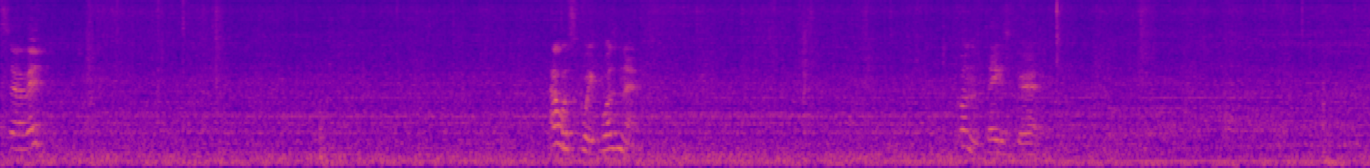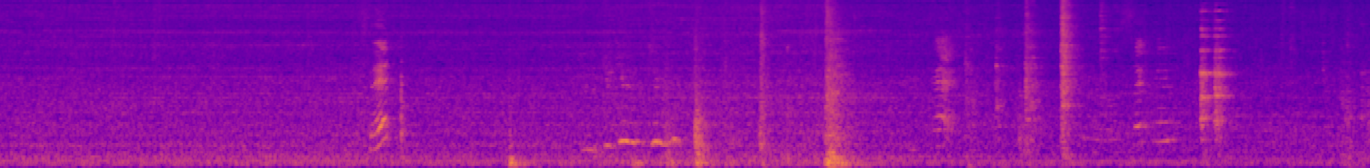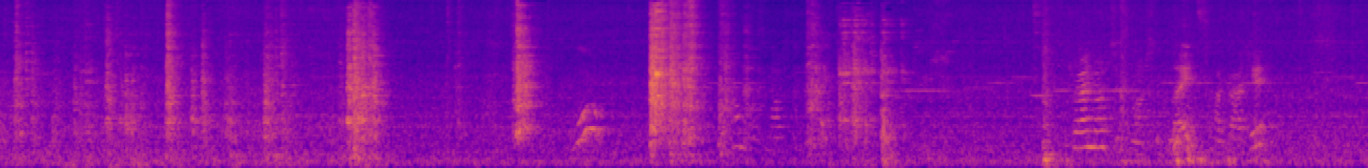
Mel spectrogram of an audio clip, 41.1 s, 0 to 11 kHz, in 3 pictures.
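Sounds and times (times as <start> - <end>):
steady low hum: 0.0 - 41.0
pans and utensils clattering: 27.2 - 31.4, 32.5 - 32.9, 33.9 - 36.8.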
